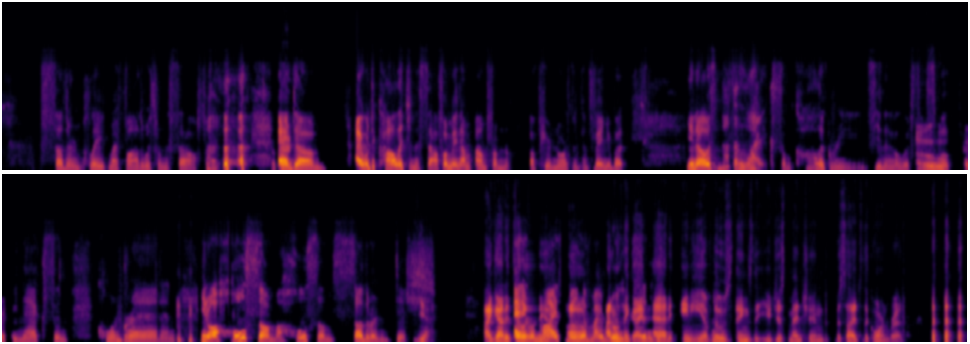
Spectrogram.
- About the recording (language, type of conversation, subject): English, unstructured, How can I choose meals that make me feel happiest?
- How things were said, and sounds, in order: laugh; drawn out: "Oh"; laugh; laugh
